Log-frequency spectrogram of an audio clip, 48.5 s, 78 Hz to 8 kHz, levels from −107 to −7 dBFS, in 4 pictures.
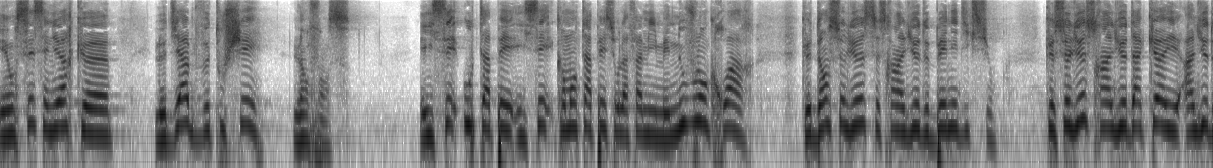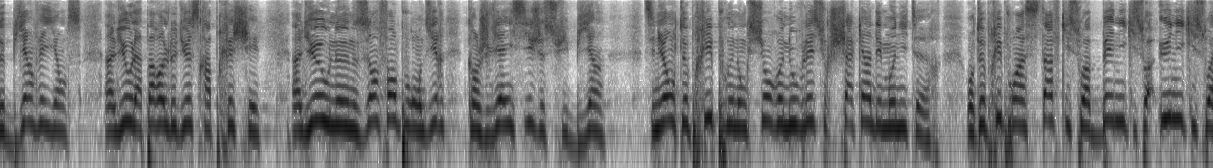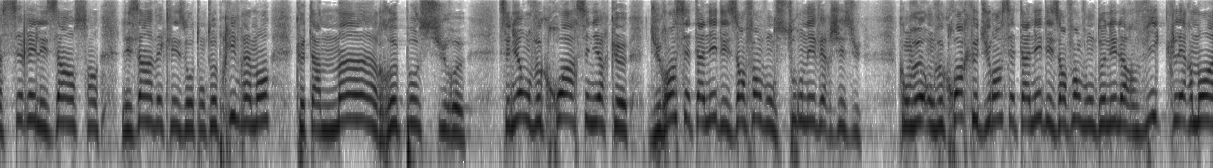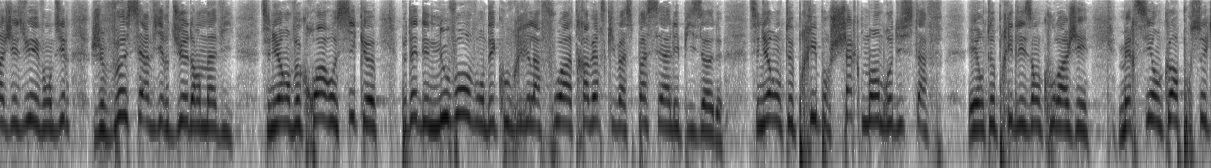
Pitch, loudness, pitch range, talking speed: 250 Hz, -22 LUFS, 225-275 Hz, 250 wpm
